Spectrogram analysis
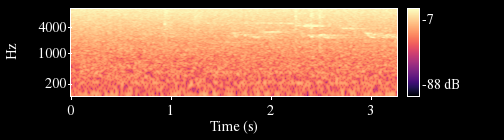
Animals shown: Hermit Thrush (Catharus guttatus), Black-throated Green Warbler (Setophaga virens), American Robin (Turdus migratorius)

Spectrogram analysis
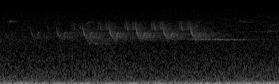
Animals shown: Blue-headed Vireo (Vireo solitarius), Ovenbird (Seiurus aurocapilla), Red-eyed Vireo (Vireo olivaceus), Blackburnian Warbler (Setophaga fusca)

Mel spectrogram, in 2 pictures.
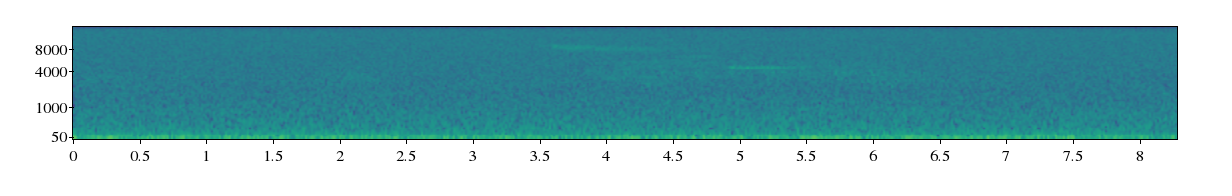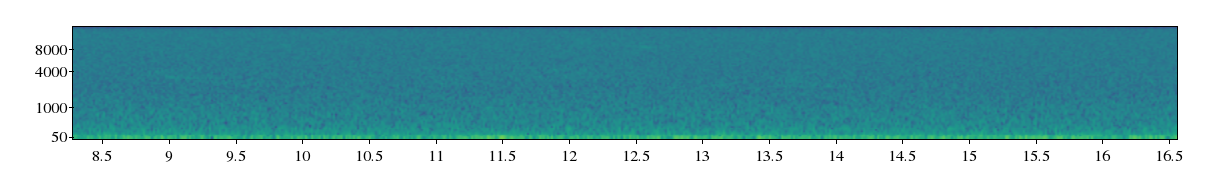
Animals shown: Black-throated Green Warbler (Setophaga virens)

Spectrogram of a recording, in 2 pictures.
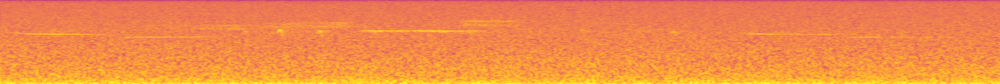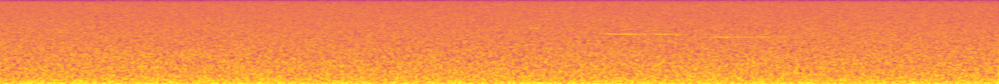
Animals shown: Black-capped Chickadee (Poecile atricapillus), Red Crossbill (Loxia curvirostra), Black-throated Green Warbler (Setophaga virens)

